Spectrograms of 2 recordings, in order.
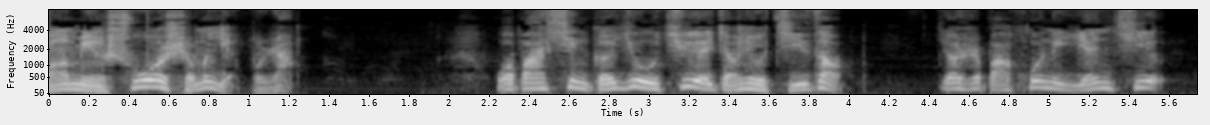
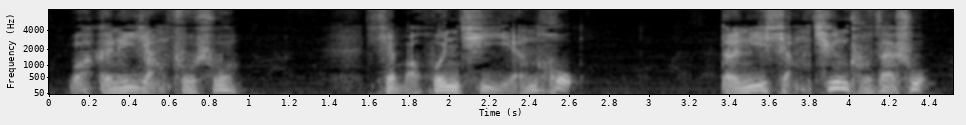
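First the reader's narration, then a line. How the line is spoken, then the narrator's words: Through gritted teeth. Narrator (Chinese): 刘成咬了咬牙说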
